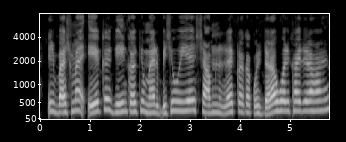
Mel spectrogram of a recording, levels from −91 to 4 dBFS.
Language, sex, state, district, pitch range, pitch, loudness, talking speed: Hindi, female, Uttar Pradesh, Jalaun, 225-275 Hz, 255 Hz, -25 LUFS, 250 wpm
